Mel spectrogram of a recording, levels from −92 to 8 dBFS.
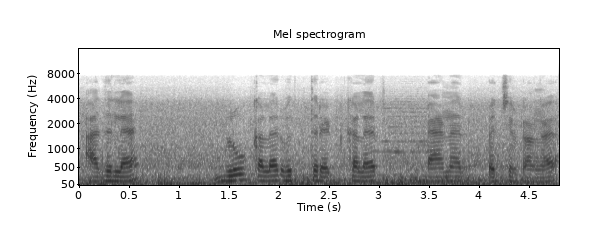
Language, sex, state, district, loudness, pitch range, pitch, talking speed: Tamil, male, Tamil Nadu, Chennai, -15 LUFS, 105-130 Hz, 120 Hz, 100 wpm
